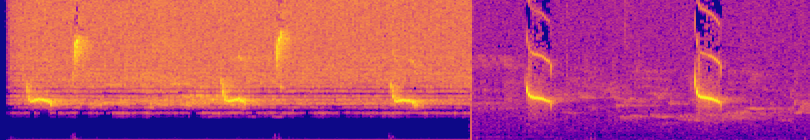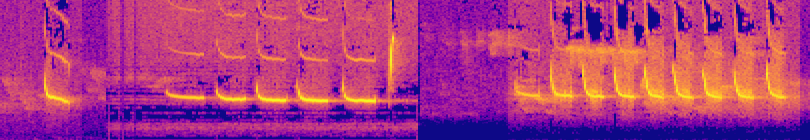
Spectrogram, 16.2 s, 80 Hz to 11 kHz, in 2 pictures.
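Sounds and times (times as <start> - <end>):
wood warbler calls: 0.1 - 12.3, 13.2 - 16.2.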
